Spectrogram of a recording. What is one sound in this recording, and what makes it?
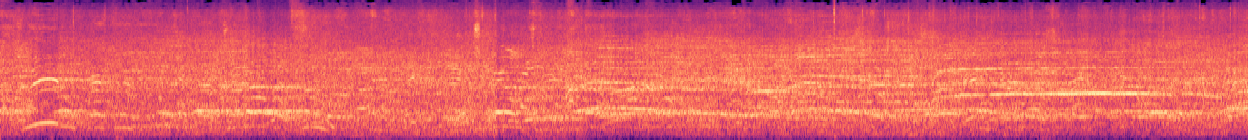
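A crowd of spectators shouts and calls out in a large echoing hall.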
